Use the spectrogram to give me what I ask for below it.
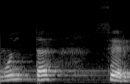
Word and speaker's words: मुंतसिर: Next नाम हमारी list में जो है वो M से स्टार्ट हो रहा है मुंतसिर। मुंतसिर यानी कि फतेहमंद। इंग्लिश में मुंतसिर मीन्स विक्टोरियस। मुंतसिर को आप स्पेलिंग में MUNTASIR मुंतसिर लिखेंगे।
